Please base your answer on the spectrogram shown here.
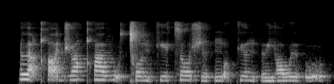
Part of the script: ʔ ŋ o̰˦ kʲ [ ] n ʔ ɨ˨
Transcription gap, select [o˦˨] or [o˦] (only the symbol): o˦˨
